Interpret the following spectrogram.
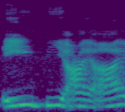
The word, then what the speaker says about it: ABii: So now bring me, as Van Robotics is growing and you guys have developed is it ABII or how do you pronounce it?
